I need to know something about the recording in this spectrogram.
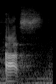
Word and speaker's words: haz: Y tú lees la letra y te pones hace con acento en la E, una palabra aguda, cuando la correcta es haz.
